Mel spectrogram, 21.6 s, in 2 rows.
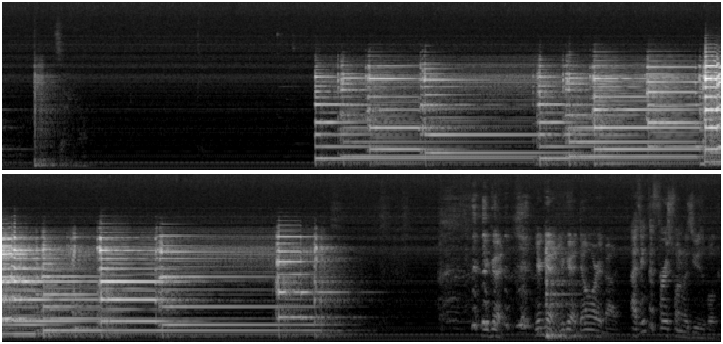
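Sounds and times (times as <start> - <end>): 
guitar texture: 4.7 - 16.1, 18.6 - 19.9
laughter: 17.4 - 19.2.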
